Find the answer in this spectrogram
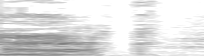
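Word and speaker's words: Koch: Cock. Boom. Yeah, that's how you pronounce it.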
